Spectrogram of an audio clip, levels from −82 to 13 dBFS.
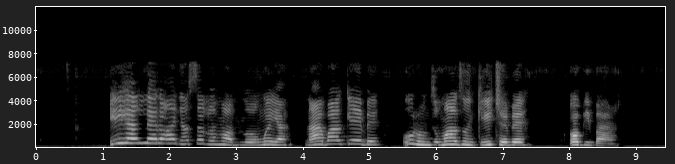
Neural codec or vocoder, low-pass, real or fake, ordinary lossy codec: codec, 16 kHz, 2 kbps, X-Codec, WavLM features, trained on Multilingual LibriSpeech; 7.2 kHz; fake; none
